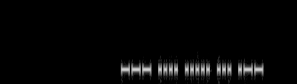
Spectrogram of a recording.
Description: Morse code, heard as a keyed tone, about 44 wpm, 700 Hz. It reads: OH5SW
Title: DXCC-100 Call Signs - 5 Characters - 45wpm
